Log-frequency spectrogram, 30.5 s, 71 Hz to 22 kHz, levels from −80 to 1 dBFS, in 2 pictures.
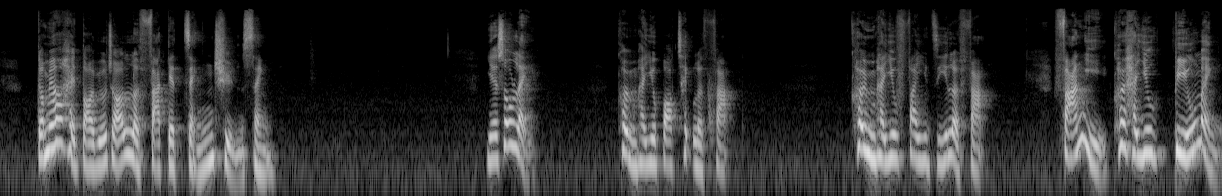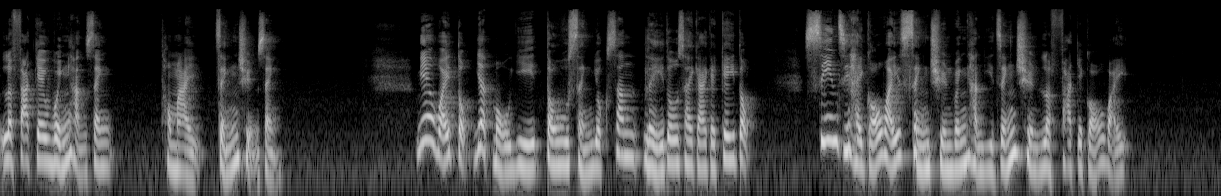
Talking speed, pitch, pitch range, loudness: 165 characters per minute, 200 Hz, 170-235 Hz, -20 LUFS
